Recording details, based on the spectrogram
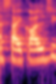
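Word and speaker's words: psychology: pneumatic कहना है या साइकोलॉजी कहना है तो उसमें पी शब्द जो अल्फाबेट है वह साइलेंट है जो व्यक्ति नहीं जानता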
